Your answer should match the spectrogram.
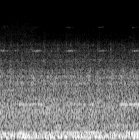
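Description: Asphalt paver running: a steady low machinery drone with a faint steady hum on top.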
